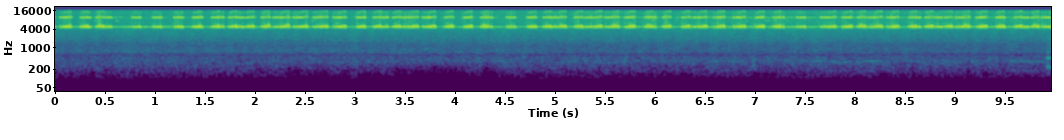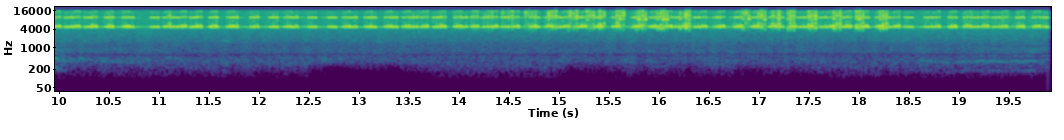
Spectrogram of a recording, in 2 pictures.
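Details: Continuous high stridulating chorus of meadow grasshoppers, rapid pulses running without pause, while near the end a broader buzzing insect sound rises briefly above the steady ringing.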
